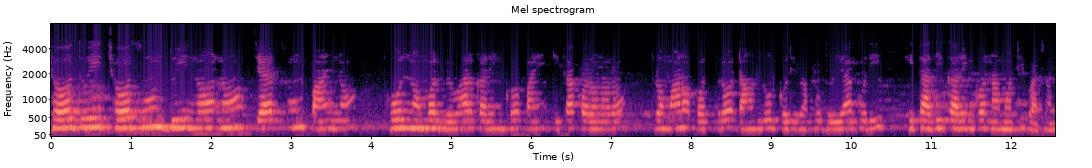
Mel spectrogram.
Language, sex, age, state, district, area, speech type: Odia, female, 18-30, Odisha, Balangir, urban, read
